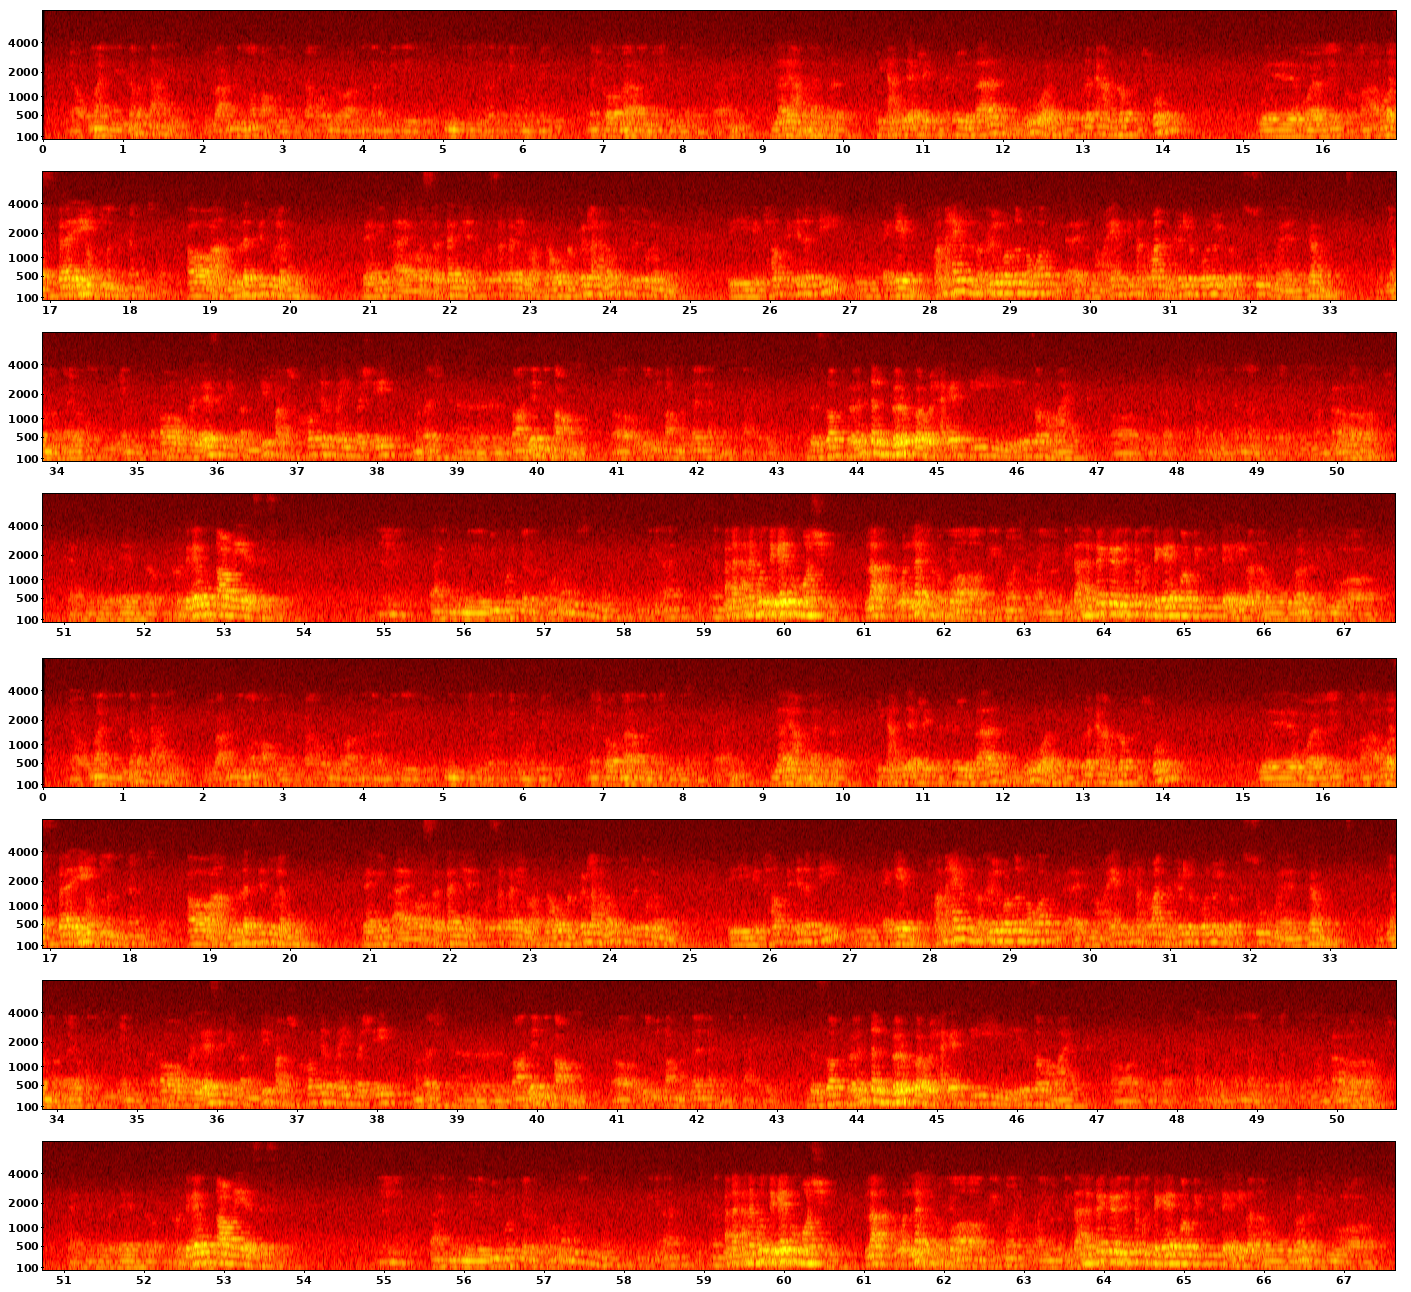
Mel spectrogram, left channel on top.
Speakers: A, on the left; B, on the left.
A: يعني او مقلي زي ما انت عايز بيبقى عند المطعم يعني فاهم اقول له مثلا اعمل لي 2 كيلو 3 كيلو مكريل مشوي
B: اه
A: ولا مقلي
B: فاهمك
A: مشوي مثلا فاهم
B: لا يا
A: او
B: عم
A: مقلي
B: ده انت ليك عندي اكله ماكريل بقى نجيبوه واظبطه لك انا اعمله لك في الفرن و...
A: ايوه
B: و...
A: يا ريت والله
B: بس
A: هو السمك
B: بقى ايه
A: اللي انت عملته لنا كان حلو الصراحه
B: اه اعمله لك زيت وليمون ده بيبقى
A: اه
B: قصة تانية قصة تانية لوحدها هو الماكريلا حلاوته زيت وليمون ي- بيتحط كده فيه وبيبقى جامد واهم حاجة في الماكريلا
A: ايوه
B: برضو ان هو بيبقى النوعية نضيفة أنا طبعا الماكريلا كله اللي بيبقى في السوق م- مجمد
A: مجمد ايوه حصل مجمد فعلا
B: اه فلازم يبقى نضيف علشان خاطر ما يبقاش ايه
A: ما بقاش آه، ضاع يدي
B: زفر
A: طعم اه ويدي طعم تلاقي اللحمه نفسها حلوه
B: بالظبط طب انت البرجر والحاجات دي ايه نظامها معاك
A: اه البرجر فاكر لما كنا البرجر من عند
B: اه
A: برجر الوحش
B: ده كان جمدان دوت انت
A: اللي
B: كنت
A: كان
B: جايبه بطعم ايه اساسا
A: <laughs> احنا كنا جايبين برجر والله بص انت مش فاكر كنت جاي انا كنت جاي احنا كنا
B: انا
A: الاتنين
B: انا
A: كنا
B: كنت
A: جايبين
B: جايبه
A: نفس
B: مشيوم لا ولا لا
A: المشروم
B: انت كنت
A: اه آه، انت جبت مشروم ايوه انت
B: انت
A: جبت
B: انا
A: مشروم
B: فاكر
A: بس انا
B: ان
A: جبت
B: انت كنت جايب باربيكيو تقريبا او
A: باربيكيو اه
